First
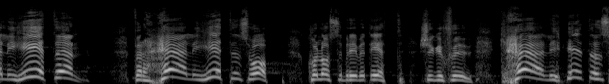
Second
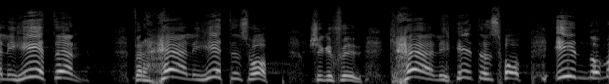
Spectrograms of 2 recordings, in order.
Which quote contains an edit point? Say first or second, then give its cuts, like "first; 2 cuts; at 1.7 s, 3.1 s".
second; 1 cut; at 3.0 s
